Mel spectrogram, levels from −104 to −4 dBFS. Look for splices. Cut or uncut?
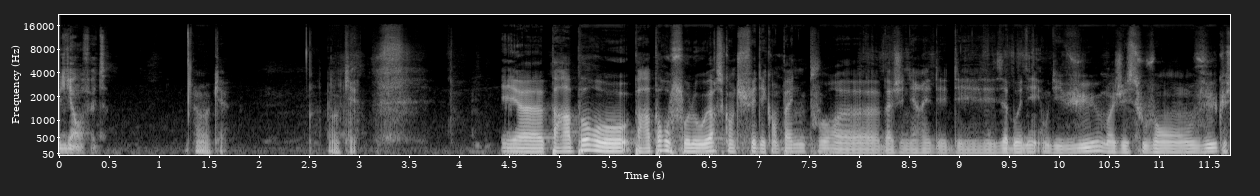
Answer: cut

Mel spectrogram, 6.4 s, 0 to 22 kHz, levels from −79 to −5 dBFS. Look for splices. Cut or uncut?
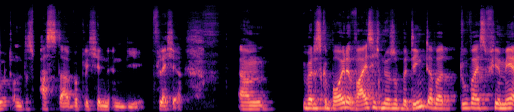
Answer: cut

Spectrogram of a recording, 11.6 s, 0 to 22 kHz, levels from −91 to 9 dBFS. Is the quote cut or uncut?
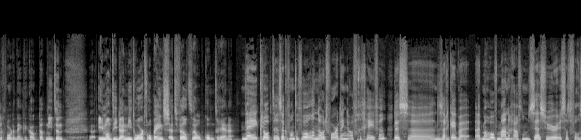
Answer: cut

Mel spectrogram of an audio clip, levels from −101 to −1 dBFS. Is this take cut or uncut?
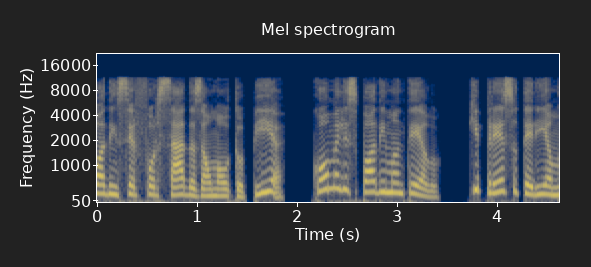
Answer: uncut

